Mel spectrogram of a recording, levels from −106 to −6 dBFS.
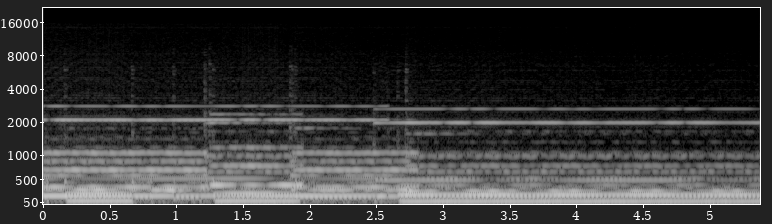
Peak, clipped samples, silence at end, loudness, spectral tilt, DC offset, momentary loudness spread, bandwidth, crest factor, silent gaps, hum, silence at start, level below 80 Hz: -20 dBFS; under 0.1%; 0 s; -35 LUFS; -10.5 dB/octave; under 0.1%; 5 LU; 3 kHz; 12 dB; none; none; 0 s; -40 dBFS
